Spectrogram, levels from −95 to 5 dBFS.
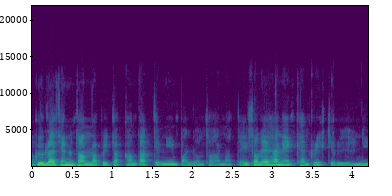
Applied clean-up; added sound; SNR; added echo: none; none; none; none.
